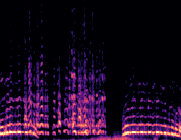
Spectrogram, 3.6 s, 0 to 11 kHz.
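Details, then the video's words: Suffolk turkey calling loudly: a long, steady, nasal tone, then a burst of rapid rattling gobble notes, and another sustained tone that fades away at the end. "Talking 2 Suffolk Turkey"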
